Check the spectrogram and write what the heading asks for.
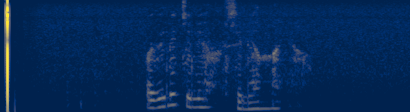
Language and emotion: Russian, neutral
